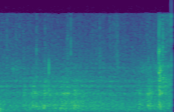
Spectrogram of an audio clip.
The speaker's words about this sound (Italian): Il treno, ecco, vedi che passa. Sembra di essere un po' sotto i binari, eh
